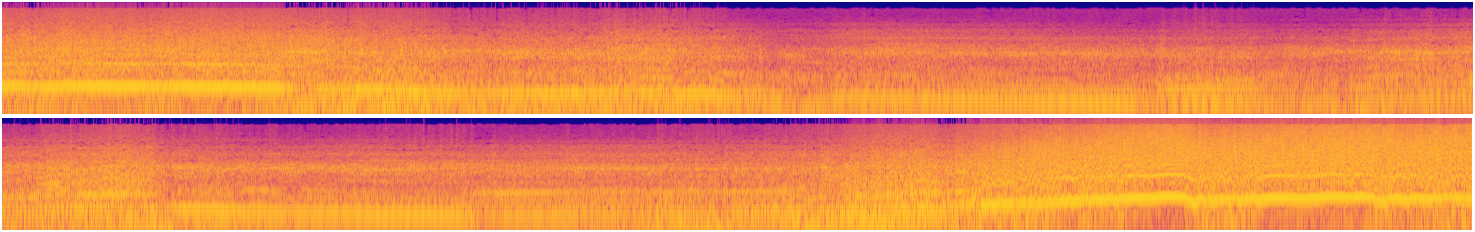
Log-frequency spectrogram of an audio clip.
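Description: Sport motorcycle engine heard on board at track speed, with wind rushing over the microphone. The engine note falls as the bike slows for a bend, dips sharply about eight seconds in, picks up, then falls again for another corner. Near the end it climbs hard under acceleration, with two quick dips as it shifts up a gear.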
